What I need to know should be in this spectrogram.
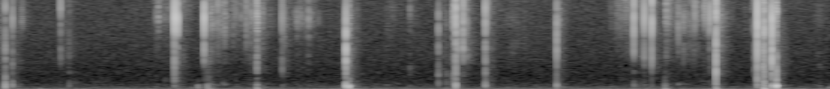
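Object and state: Plastic-wrapped soap bar.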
